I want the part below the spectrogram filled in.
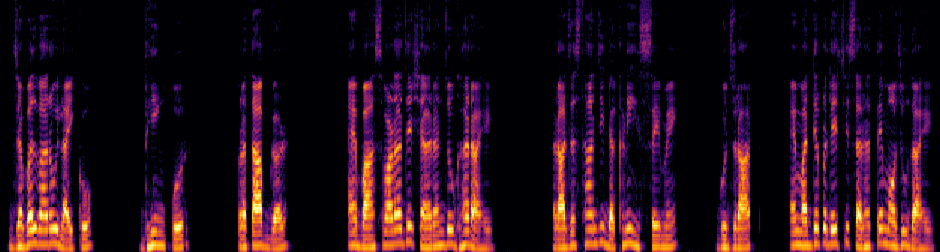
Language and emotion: Sindhi, neutral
